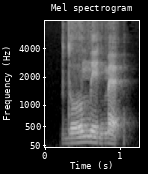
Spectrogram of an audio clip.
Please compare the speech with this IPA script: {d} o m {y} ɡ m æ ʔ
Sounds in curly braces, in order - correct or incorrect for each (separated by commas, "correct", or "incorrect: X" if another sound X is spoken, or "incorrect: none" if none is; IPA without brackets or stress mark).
correct, incorrect: e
